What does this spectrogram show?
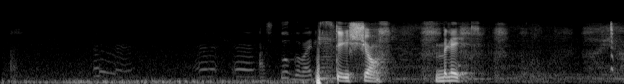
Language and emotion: Russian, angry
